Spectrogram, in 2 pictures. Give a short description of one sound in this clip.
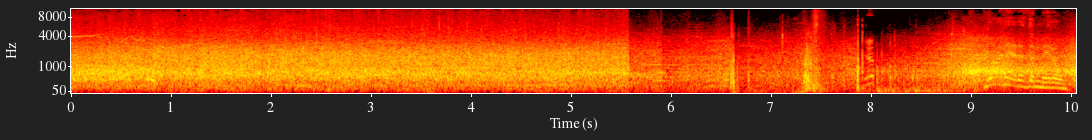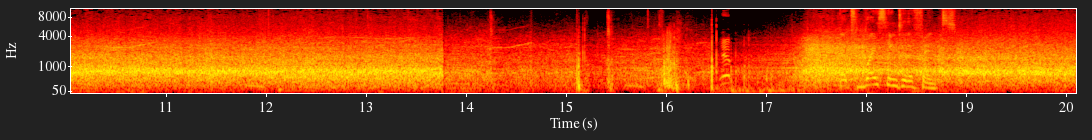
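A large crowd cheers and roars in a stadium.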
